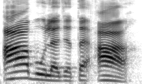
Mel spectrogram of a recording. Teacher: देखिए यहाँ पे थोड़ा से समझ लीजिए, देखिए विवृत का अर्थ होता है खुला हुआ, तो यहाँ पे जो आ बोला जाता है आ, उसमें मुंह पूरा खुला रहता है तो वह विवृत है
